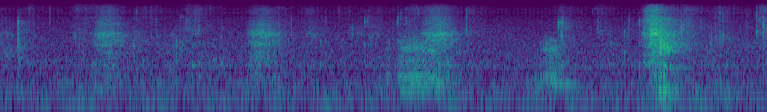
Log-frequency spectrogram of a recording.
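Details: Luna, a Siberian Husky giving birth indoors during her calm second labor, lets out soft, short whimpers spaced about a second apart, with a brighter, sharper whine near the end against a quiet room hum.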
